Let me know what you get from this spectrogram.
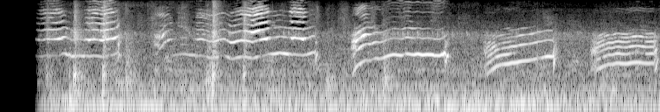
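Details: Siberian Husky (Canis familiaris) with newly born puppies gives high, thin whines that rise and bend upward in short, squeaky bursts, repeated in quick succession.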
